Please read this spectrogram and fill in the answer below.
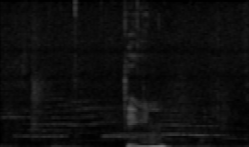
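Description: A single short word in a woman's voice about a second in, with faint room tone either side of it.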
